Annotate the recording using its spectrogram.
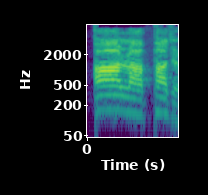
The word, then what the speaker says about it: アラパ: ですから、アラパじゃなくて、アラパというような感じで、 R ですから飲み込む感じですね。 – あ、ラとしっかり発音しない感じなんですね。 – そうですね。 – アラパ、アラパ。アラパというのが、アイヌ語としては、正しい発音でありますね。はい。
